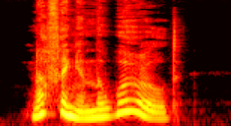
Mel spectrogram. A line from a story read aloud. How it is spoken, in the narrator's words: I answered cheerfully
